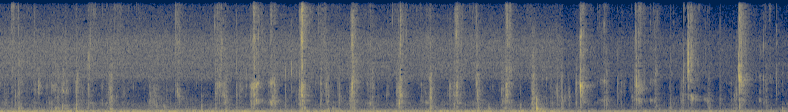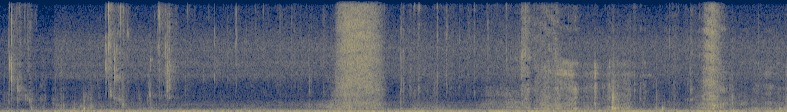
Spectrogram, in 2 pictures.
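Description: Breaded pork cutlet being bitten and chewed close to the microphone: a rapid run of crisp crunches, with one longer noisy sound about eleven seconds in.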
